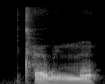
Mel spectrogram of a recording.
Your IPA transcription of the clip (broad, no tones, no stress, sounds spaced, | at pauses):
tʰ œ w y mː õ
